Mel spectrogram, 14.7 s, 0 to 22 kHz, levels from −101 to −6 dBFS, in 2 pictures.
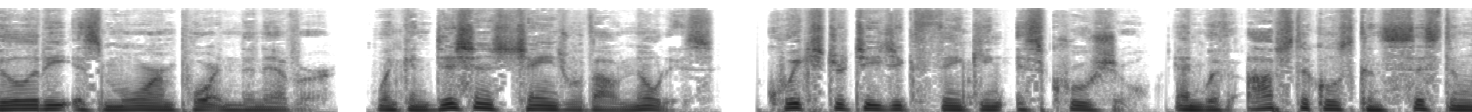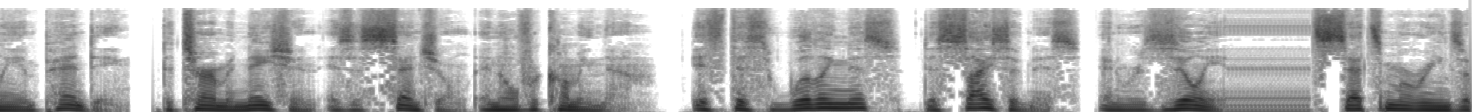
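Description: A system hang loop runs from 13.52 to 13.92 s, just after "this willingness decisiveness and". The system stalled while the sound hardware kept replaying one 20 ms slice of its buffer twenty times, replacing about 0.4 s of speech with a steady 50 Hz buzz.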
